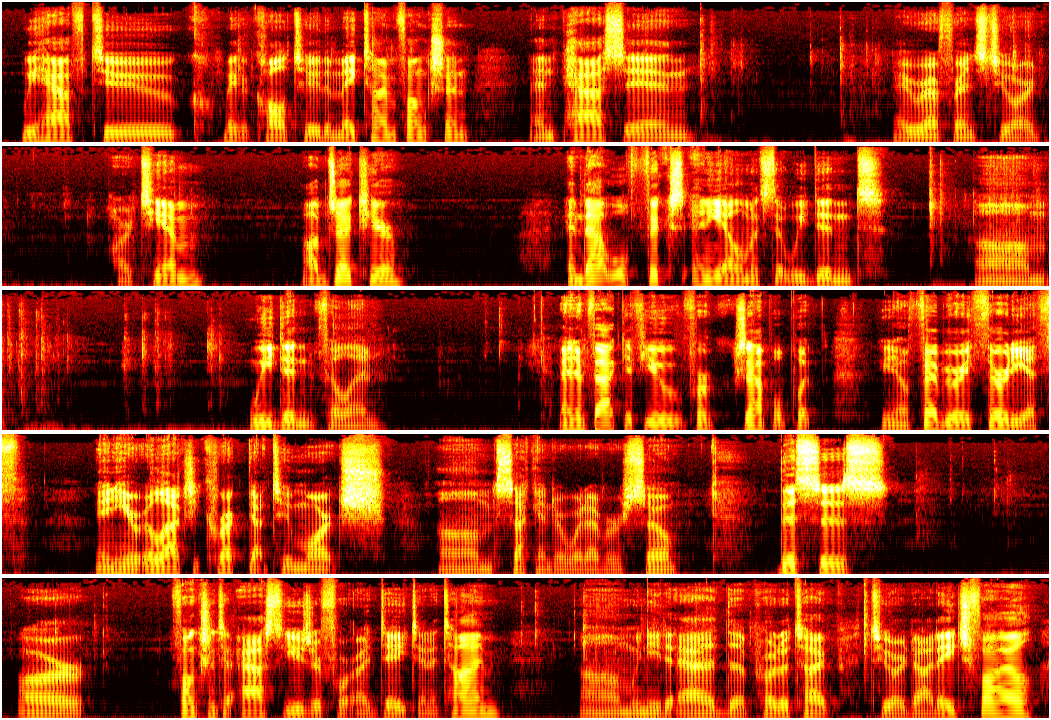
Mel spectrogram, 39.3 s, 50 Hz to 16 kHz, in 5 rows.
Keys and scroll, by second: 32.7 ctrl+c, 35.7 ctrl+v.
